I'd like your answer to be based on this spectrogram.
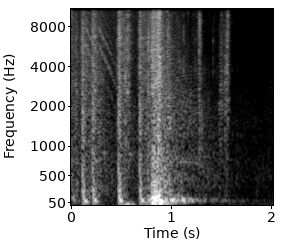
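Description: Rapid bursts of gunfire in the survival video game Sunkenland: a loud, close volley of several shots fires in an uneven rhythm, then cuts off abruptly into near silence.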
